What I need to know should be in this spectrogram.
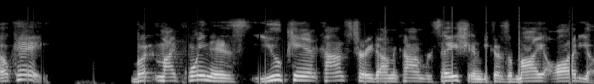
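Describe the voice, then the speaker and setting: A man with a fairly high pitch talks at a moderate pace, his loudness very even throughout. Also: ordinary pitch variation. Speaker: live stream panel host. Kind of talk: heated debate. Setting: live stream panel. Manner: loud, yelling. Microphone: audio causing problems.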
